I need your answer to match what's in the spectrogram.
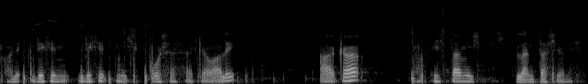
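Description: A man streaming a game live, talking casually, rambling excitably and swearing often. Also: medium pitch, measured pace, vocal fry, music in the background.

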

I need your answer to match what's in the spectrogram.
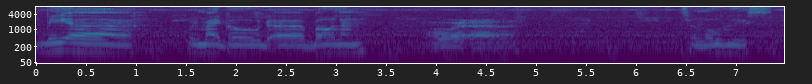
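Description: A man's voice: mid-range voice, extremely slow, long pauses, background noise. A young man chatting casually to his camera in a car, with laid-back, mumbled asides. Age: young adult. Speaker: vlogger. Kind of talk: casual vlog chat. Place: inside a car, then a bowling alley. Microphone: handheld camera close up.

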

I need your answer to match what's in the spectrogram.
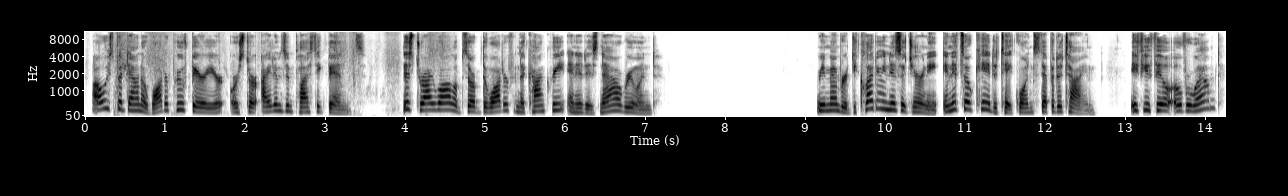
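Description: A woman in her thirties narrating a home decluttering vlog in a calm, steady voice-over. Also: medium pitch, a little fast, no echo, clean studio sound. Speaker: home organizing vlogger.

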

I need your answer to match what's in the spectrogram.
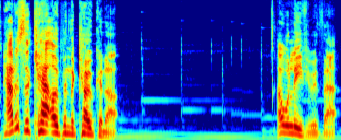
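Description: A man's voice: sits high, wildly swooping pitch, normal speed, fairly bright tone, no room sound, faint music behind. Sarcastic gamer guy reading a game. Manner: sarcastic, swears casually. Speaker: gaming channel host. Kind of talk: playing and reading a visual novel aloud.

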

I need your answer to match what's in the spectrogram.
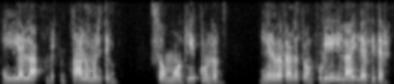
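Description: A woman voicing a defiant, sharp-tongued middle-aged village wife in a cartoon, with a North Karnataka Kannada accent. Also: high voice, flat delivery, fast talker, dry recording. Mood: scolding. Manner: defiant, scolding. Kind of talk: cartoon voice acting. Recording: dull lo-fi recording.

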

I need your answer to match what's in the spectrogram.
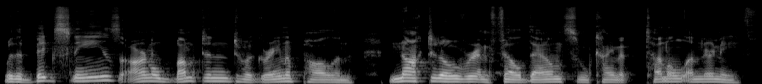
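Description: A man reading a children's picture book aloud in a gentle, measured narration. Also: medium pitch, gravelly. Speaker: storyteller.

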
